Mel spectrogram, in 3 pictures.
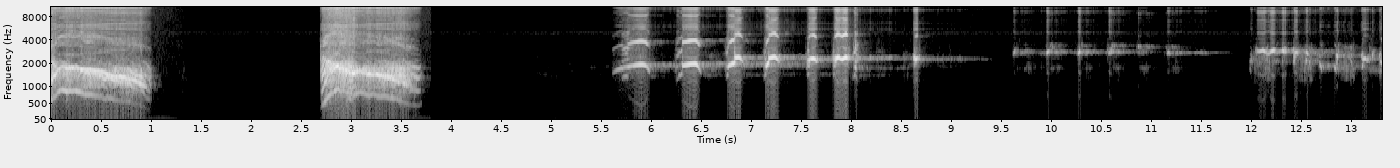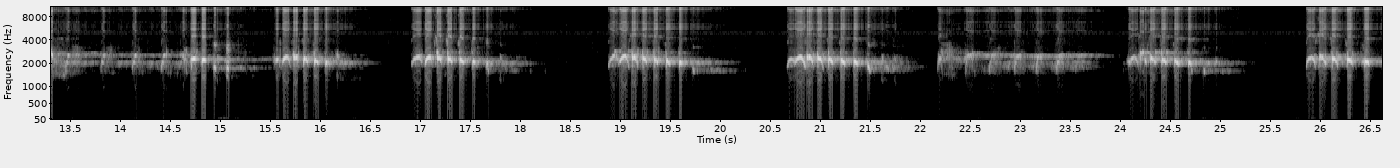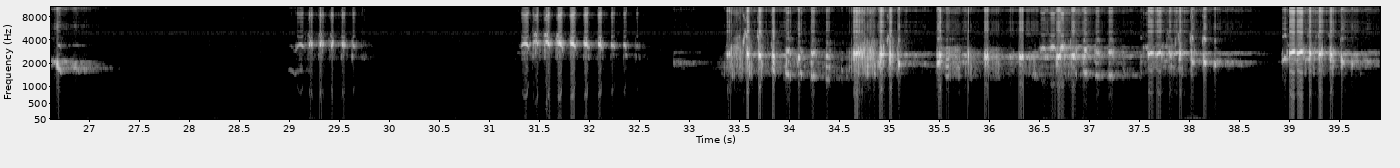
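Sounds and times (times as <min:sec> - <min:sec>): eagle chittering whistled calls: 0:05.6 - 0:09.0, 0:31.3 - 0:32.5, 0:33.4 - 0:39.9.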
